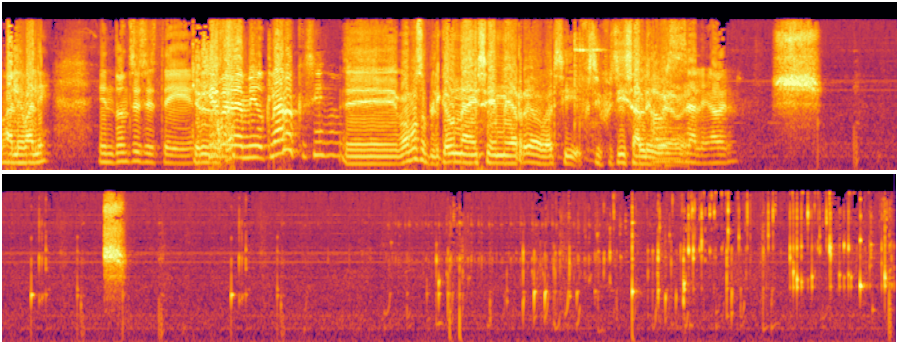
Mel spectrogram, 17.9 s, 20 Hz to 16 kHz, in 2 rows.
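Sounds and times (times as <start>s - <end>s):
speech: 0.0s - 8.3s
liquor poured into a small shot glass: 12.8s - 17.8s.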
